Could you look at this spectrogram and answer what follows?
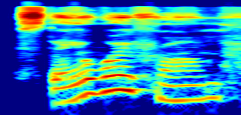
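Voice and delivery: normal talking voice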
